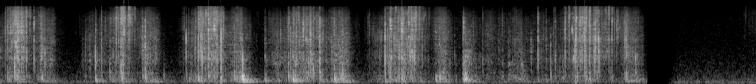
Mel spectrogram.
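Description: Sticky slime squelches and pops as hands squeeze and knead it.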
